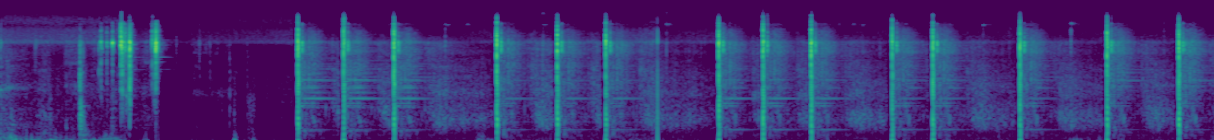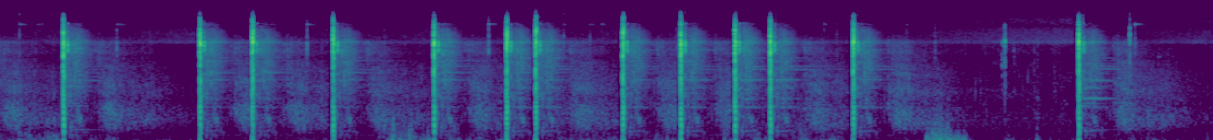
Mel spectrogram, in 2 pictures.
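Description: Scoped AR-style rifle fired in a long string of single shots, about forty in all at one to two a second, with brief pauses about halfway through and near the end. A faint ring lingers after some of the shots.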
